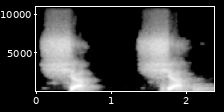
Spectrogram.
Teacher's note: इस शब्द को बोलने में सीटी निकलना चाहिए आपके मुख से, तभी तो लोग बोलते हैं सीटी वाला सा।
